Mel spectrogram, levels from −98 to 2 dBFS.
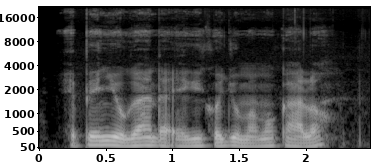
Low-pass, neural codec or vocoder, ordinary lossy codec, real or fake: none; none; none; real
